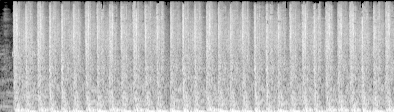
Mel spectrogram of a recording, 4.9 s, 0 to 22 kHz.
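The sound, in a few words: M60 machine gun firing in the video game 7 Days to Die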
